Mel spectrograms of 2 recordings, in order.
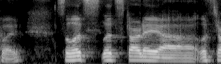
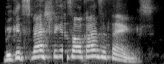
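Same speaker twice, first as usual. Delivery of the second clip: high-pitched, incredulous objection; acted protest; 10 semitones higher than usual. Quartermaster protests to the god.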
